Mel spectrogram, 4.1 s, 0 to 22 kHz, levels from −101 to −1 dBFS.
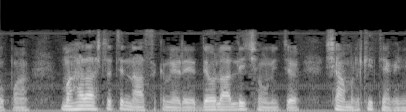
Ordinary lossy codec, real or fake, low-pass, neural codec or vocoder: none; real; 7.2 kHz; none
